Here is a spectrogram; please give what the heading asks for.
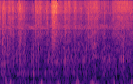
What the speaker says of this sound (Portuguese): O cavalo está marchando, né?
